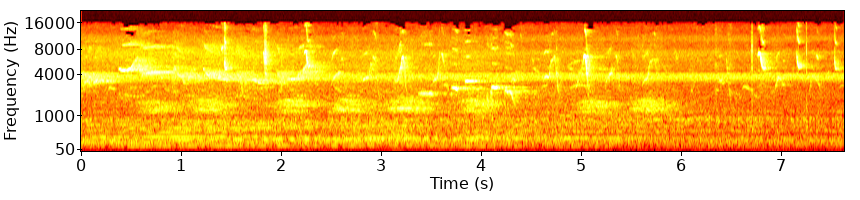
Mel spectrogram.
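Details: Long-tailed shrike chirping and singing: soft, rounded mid-pitched notes repeated at an uneven pace, mixed with sharp high chirps and brief clicks, over a steady high hiss and low rumbling background noise.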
